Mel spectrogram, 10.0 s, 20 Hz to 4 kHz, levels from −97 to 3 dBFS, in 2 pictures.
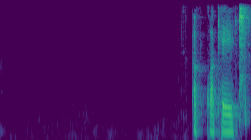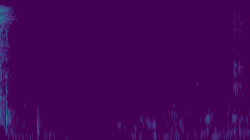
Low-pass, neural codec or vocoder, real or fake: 3.6 kHz; none; real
